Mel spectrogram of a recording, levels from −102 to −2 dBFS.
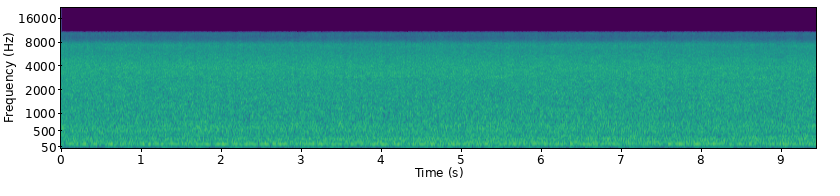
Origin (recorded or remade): remade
